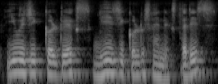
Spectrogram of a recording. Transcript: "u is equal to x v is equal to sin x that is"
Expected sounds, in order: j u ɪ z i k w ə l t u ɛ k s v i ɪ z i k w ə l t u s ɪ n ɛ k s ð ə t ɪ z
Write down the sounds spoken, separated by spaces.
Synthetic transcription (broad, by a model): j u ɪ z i k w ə l t u ɛ k s b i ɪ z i k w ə l t u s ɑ n ɛ k s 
